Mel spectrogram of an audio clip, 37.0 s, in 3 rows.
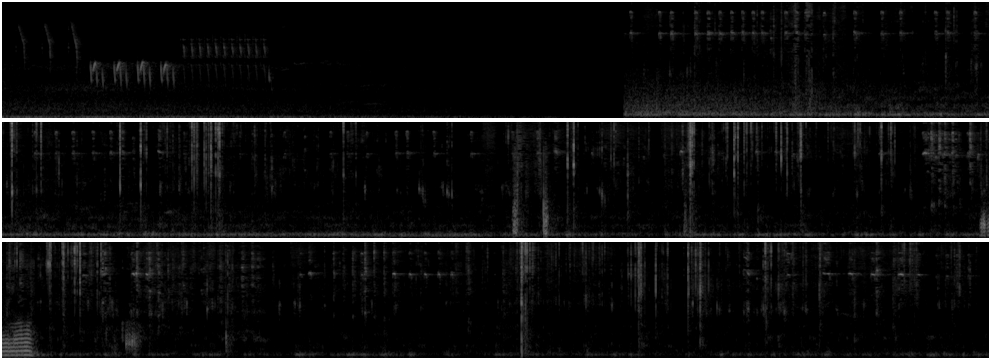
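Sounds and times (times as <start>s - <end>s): raccoon chewing peanut shells: 7.8s - 37.0s.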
